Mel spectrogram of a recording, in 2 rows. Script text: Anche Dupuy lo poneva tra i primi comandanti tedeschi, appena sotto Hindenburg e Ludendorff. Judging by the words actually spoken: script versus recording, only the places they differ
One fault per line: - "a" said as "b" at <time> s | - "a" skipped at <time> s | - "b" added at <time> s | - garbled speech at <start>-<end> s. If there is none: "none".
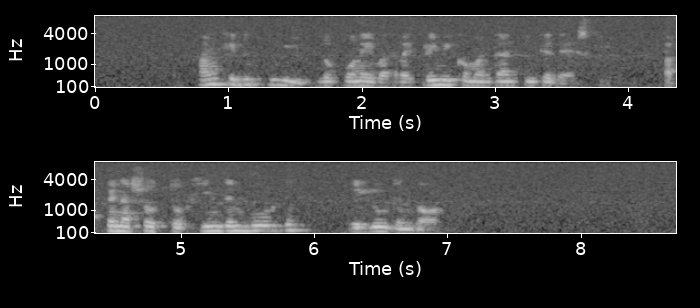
none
